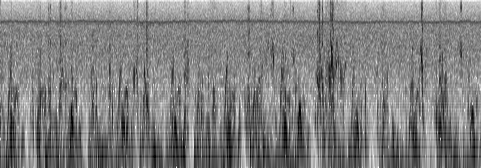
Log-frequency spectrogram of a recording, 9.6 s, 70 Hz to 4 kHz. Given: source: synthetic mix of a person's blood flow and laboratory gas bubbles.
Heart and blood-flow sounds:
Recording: Doppler ultrasound of blood flow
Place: precordium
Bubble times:
0.00-0.08 s: bubbles
0.58-0.84 s: bubbles
0.93-1.35 s: bubbles
1.78-1.89 s: bubbles
2.06-2.28 s: bubbles
2.63-2.77 s: bubbles
2.84-3.02 s: bubbles
3.65-3.79 s: bubbles
4.14-4.34 s: bubbles
4.86-5.10 s: bubbles
5.13-5.51 s: bubbles
5.66-5.75 s: bubbles
5.83-5.92 s: bubbles
6.27-6.93 s: bubbles
7.27-7.34 s: bubbles
7.50-7.72 s: bubbles
8.39-8.53 s: bubbles
8.66-8.97 s: bubbles
9.19-9.26 s: bubbles
From the record:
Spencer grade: 3 (all of the cardiac periods contain showers or single bubble signals, but not dominating or overriding the cardiac motion signals)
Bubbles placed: only in the low amplitude regions of the cardiac cycle

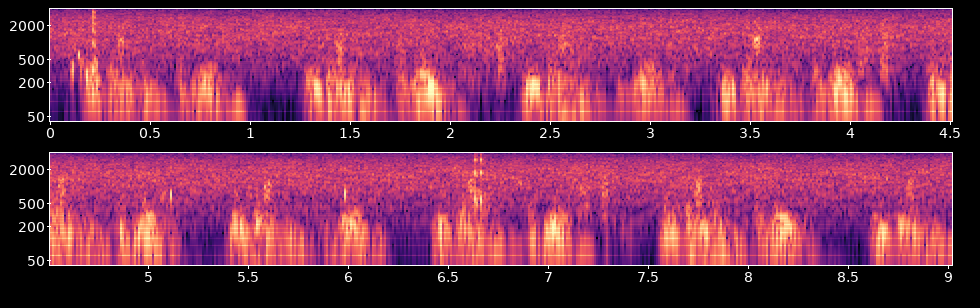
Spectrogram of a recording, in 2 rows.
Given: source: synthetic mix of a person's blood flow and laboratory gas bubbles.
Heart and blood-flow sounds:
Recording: Doppler ultrasound of blood flow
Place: precordium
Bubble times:
0.07-0.47 s: bubbles
5.04-5.16 s: bubbles
5.95-6.03 s: bubbles
6.60-6.70 s: bubbles
From the record:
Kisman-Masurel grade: 122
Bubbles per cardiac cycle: 1 to 2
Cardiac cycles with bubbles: 10 to 50%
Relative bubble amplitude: moderate (0.250 to 0.450)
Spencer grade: 2 (many but less than half of the cardiac periods contain bubble signals, singularly or in groups)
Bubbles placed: anywhere in the cardiac cycle

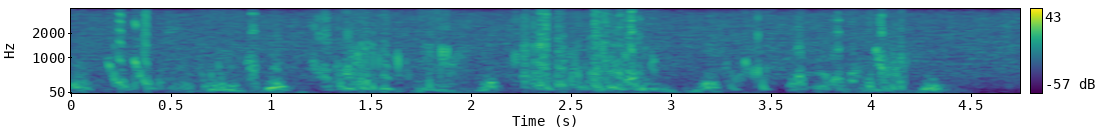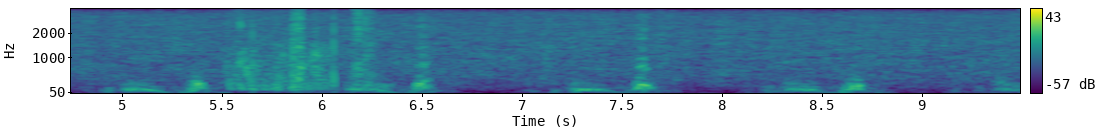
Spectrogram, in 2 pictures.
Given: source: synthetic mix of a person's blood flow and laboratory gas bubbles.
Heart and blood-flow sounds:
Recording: Doppler ultrasound of blood flow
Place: precordium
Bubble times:
0.00-0.12 s: bubbles
0.16-0.97 s: bubbles
1.19-2.00 s: bubbles
2.20-2.95 s: bubbles
3.25-3.52 s: bubbles
3.57-4.21 s: bubbles
5.50-6.08 s: bubbles
6.12-6.37 s: bubbles
From the record:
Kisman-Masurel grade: 332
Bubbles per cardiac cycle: rolling drumbeat, 9 or more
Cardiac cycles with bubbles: 50 to 99%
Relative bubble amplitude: moderate (0.250 to 0.450)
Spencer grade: 3 (all of the cardiac periods contain showers or single bubble signals, but not dominating or overriding the cardiac motion signals)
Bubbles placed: only in the low amplitude regions of the cardiac cycle

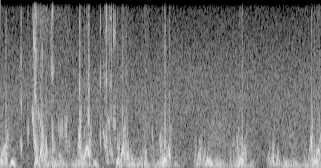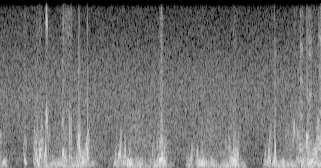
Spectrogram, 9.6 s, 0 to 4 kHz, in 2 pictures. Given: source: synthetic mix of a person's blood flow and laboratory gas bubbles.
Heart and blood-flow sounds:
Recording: Doppler ultrasound of blood flow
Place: precordium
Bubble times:
0.29-0.36 s: bubbles
0.40-1.06 s: bubbles
1.48-1.77 s: bubbles
1.81-2.02 s: bubbles
2.14-2.23 s: bubbles
5.16-5.25 s: bubbles
5.29-5.45 s: bubbles
5.49-5.59 s: bubbles
5.71-5.91 s: bubbles
9.18-9.64 s: bubbles
From the record:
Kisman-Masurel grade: 223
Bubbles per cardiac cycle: several, 3 to 8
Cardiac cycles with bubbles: 10 to 50%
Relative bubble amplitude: loud (0.450 to 0.775)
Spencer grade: 2 (many but less than half of the cardiac periods contain bubble signals, singularly or in groups)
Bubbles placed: only in the low amplitude regions of the cardiac cycle

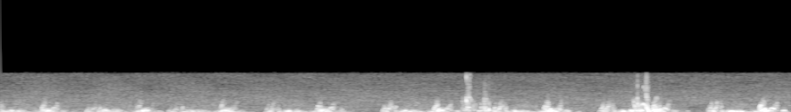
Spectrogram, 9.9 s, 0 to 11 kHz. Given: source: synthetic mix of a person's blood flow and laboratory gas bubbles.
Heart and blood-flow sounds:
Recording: Doppler ultrasound of blood flow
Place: precordium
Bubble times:
5.76-6.22 s: bubbles
7.85-8.35 s: bubbles
From the record:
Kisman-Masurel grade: 222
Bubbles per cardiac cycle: several, 3 to 8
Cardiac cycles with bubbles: 10 to 50%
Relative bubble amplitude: moderate (0.250 to 0.450)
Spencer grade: 2 (many but less than half of the cardiac periods contain bubble signals, singularly or in groups)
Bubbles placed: anywhere in the cardiac cycle

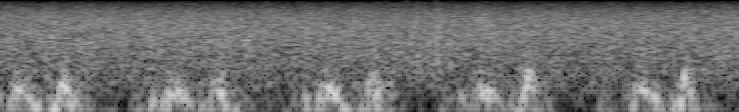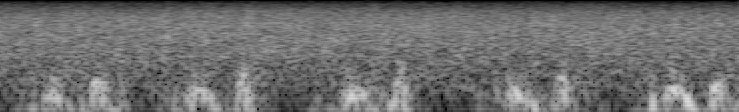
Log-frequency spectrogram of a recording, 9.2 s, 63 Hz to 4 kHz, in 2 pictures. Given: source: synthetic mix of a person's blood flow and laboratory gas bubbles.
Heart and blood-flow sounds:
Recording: Doppler ultrasound of blood flow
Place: precordium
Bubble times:
2.29-2.85 s: bubbles
2.94-3.03 s: bubbles
From the record:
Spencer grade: 1 (occasional bubble signal discernible with the cardiac motion signal, with majority of cardiac periods free of bubbles)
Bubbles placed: anywhere in the cardiac cycle

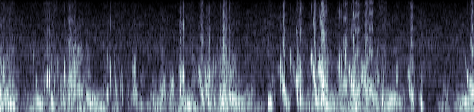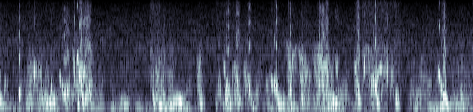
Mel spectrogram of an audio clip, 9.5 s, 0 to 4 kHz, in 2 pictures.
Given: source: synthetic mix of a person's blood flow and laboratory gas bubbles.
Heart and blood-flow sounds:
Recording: Doppler ultrasound of blood flow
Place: precordium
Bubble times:
0.00-0.18 s: bubbles
0.30-0.92 s: bubbles
1.02-1.67 s: bubbles
1.77-2.39 s: bubbles
2.65-2.75 s: bubbles
2.77-3.31 s: bubbles
3.36-3.87 s: bubbles
3.95-3.99 s: bubbles
4.06-4.26 s: bubbles
4.63-4.81 s: bubbles
4.90-5.29 s: bubbles
5.31-5.71 s: bubbles
6.23-6.51 s: bubbles
6.69-6.79 s: bubbles
6.88-7.27 s: bubbles
7.41-8.15 s: bubbles
8.26-8.76 s: bubbles
9.09-9.48 s: bubbles
From the record:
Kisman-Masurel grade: 243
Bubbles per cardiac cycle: several, 3 to 8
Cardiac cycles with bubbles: 100%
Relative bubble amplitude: loud (0.450 to 0.775)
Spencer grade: 3 (all of the cardiac periods contain showers or single bubble signals, but not dominating or overriding the cardiac motion signals)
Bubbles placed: anywhere in the cardiac cycle

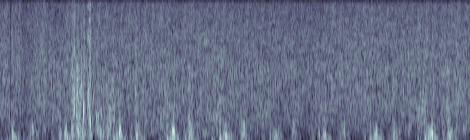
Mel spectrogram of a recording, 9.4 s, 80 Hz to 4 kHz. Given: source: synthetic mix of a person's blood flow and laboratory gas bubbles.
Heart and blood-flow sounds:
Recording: Doppler ultrasound of blood flow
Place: precordium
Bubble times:
1.41-2.23 s: bubbles
From the record:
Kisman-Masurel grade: 213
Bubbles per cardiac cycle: several, 3 to 8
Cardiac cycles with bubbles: 1 to 10%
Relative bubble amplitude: loud (0.450 to 0.775)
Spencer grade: 1 (occasional bubble signal discernible with the cardiac motion signal, with majority of cardiac periods free of bubbles)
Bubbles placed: only in the low amplitude regions of the cardiac cycle

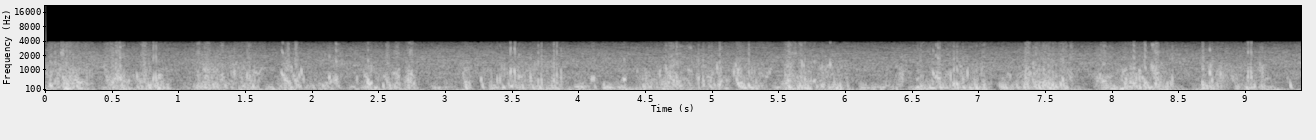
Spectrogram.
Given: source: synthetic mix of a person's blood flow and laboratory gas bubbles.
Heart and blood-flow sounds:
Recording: Doppler ultrasound of blood flow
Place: precordium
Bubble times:
0.00-0.38 s: bubbles
0.42-0.97 s: bubbles
1.06-1.65 s: bubbles
1.72-2.26 s: bubbles
2.30-2.83 s: bubbles
3.11-3.91 s: bubbles
4.07-5.46 s: bubbles
5.50-6.04 s: bubbles
6.29-6.48 s: bubbles
6.51-7.73 s: bubbles
7.85-8.49 s: bubbles
8.63-9.26 s: bubbles
9.30-9.38 s: bubbles
From the record:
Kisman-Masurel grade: 444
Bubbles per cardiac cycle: continuous sound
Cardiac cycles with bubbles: 100%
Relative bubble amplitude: maximal (0.775 to 0.999)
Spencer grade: 4 (maximum detectable bubble signal sounding continuously throughout systole and diastole of every cardiac period, and overriding the amplitude of the normal cardiac signals)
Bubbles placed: anywhere in the cardiac cycle

